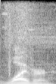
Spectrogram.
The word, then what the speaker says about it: wyvern: want to pronounce it I've always said wyvern but a lot of people say Wy Bur that was a weird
